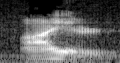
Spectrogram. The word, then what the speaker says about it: aisle: 이거 스펠이 발음이 조금 발음을 조심해야 되죠. S가 발음이 나지 않죠. Isle 이렇게 부릅니다.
